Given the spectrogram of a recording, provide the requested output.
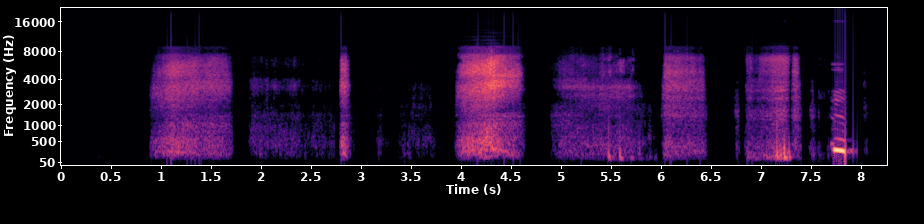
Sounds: Sigh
